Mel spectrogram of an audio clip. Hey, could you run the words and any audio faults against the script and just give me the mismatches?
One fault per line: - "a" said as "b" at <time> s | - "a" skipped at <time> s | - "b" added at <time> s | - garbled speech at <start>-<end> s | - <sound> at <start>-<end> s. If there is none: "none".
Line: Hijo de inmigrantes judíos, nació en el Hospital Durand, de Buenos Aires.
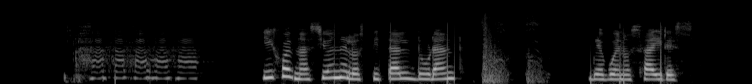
- laugh at 0.6-2.2 s
- "de inmigrantes judíos" skipped at 2.9 s
- cough at 4.8-5.5 s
